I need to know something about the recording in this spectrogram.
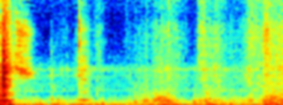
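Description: Fabric rustles as a man handles clothing.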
